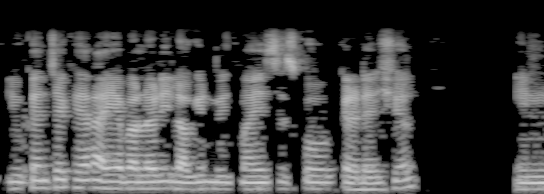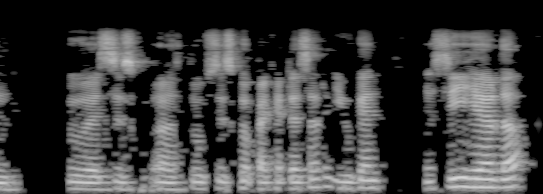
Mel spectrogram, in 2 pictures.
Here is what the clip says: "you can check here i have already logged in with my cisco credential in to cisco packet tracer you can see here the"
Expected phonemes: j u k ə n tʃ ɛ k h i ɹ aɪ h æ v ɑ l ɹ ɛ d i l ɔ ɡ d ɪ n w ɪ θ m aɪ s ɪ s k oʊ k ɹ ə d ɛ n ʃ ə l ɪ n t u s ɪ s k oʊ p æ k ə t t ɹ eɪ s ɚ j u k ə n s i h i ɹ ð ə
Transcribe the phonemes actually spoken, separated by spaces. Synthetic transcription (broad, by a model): j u k ə n tʃ ɛ k h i ɹ aɪ h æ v ɑ l ɹ ɛ d i l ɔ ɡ ɪ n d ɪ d m aɪ s ɪ s k oʊ k ɹ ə d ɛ n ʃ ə l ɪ n t u s ɪ s k oʊ p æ k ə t t eɪ s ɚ j u k ə n s i h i ɹ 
